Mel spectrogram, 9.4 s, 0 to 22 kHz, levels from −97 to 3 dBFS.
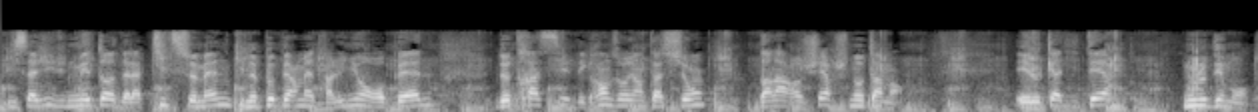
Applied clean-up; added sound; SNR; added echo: none; Sawing; 11 dB; none.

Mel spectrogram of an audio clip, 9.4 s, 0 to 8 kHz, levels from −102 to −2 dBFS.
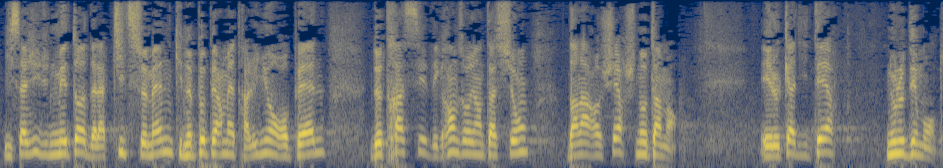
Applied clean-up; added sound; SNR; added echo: none; none; none; none.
